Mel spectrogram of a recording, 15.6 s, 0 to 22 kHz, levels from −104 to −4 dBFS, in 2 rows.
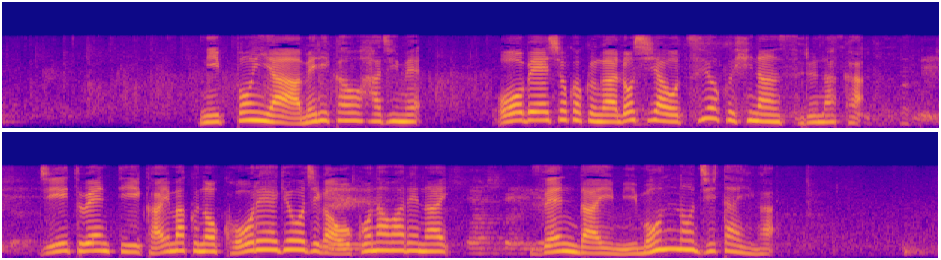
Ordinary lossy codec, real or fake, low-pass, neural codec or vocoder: none; real; 7.2 kHz; none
